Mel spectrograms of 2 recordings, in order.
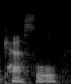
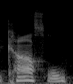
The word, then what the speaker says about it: castle: I grew up saying castle. I think if you say castle, you're posh. You're Victorian. But I'm Victorian. And you say it wrong.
